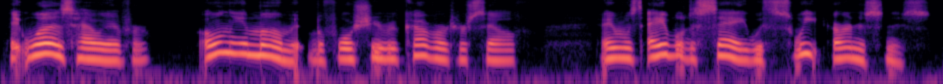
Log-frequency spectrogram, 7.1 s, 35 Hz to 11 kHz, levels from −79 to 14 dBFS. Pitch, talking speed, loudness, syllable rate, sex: 210 Hz, 155 wpm, -19 LUFS, 5.2 syllables/s, female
